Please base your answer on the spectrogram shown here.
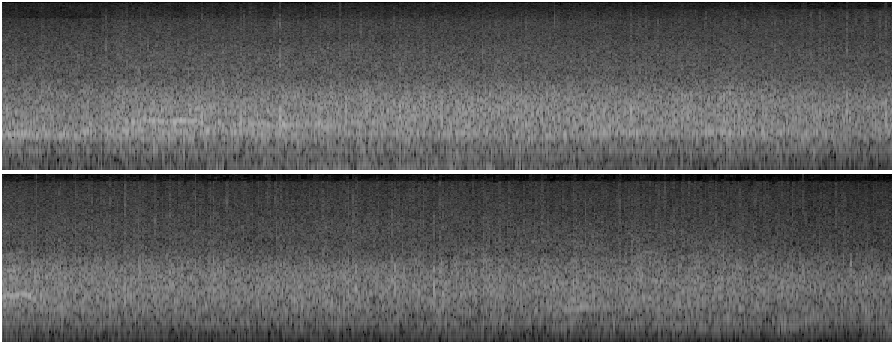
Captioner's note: applause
